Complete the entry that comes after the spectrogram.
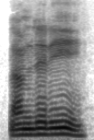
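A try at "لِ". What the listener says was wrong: লামজের ই হয় না, লামজের লি হয়। বিষয়, লামজের লি গুলো পিছনের পড়াতে। তাহলে লাম খারাজের লিটাই বলবেন, টান দিয়ে বলতে হবে, লাম খারাজের লি।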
